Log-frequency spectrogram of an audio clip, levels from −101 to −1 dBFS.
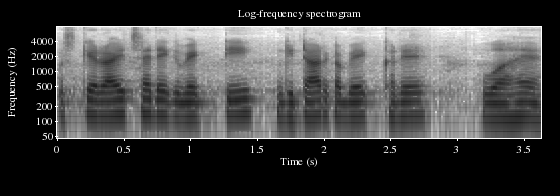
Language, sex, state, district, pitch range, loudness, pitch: Hindi, male, Arunachal Pradesh, Lower Dibang Valley, 120-130 Hz, -20 LUFS, 125 Hz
